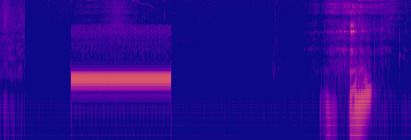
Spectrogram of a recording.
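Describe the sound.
A telephone tone sounds while a call is being placed: one steady mid-pitched tone lasting about a second, then silence, then a brief burst of rising, chirping sound.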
